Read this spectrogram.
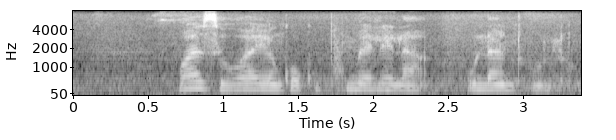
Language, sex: Xhosa, female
